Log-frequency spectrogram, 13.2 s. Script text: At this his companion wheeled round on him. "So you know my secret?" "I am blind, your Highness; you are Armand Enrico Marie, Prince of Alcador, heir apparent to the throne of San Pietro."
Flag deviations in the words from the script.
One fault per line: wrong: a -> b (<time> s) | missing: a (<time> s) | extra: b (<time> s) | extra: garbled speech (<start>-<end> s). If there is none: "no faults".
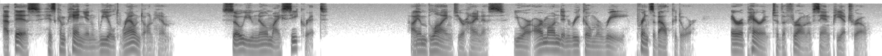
no faults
